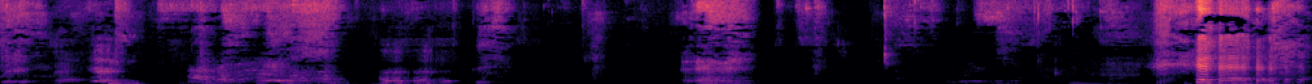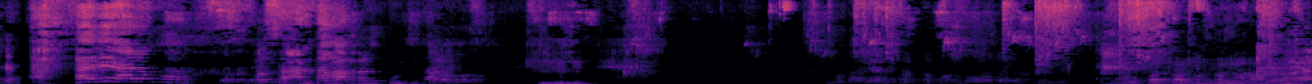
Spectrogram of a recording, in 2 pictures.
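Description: A small child speaks in a high voice nearby.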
